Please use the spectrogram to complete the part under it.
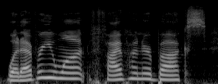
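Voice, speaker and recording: A woman co-hosting a podcast in casual chat, talking eagerly and pitching products with enthusiasm. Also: unhurried, smooth, no room sound. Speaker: podcast co-host.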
